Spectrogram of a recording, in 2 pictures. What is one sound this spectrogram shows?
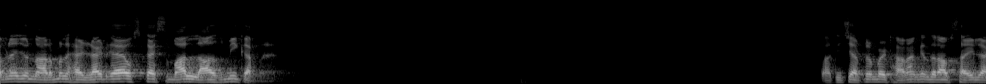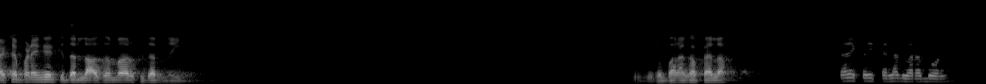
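A man speaks calmly into a microphone, heard as over an online call, with long pauses.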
